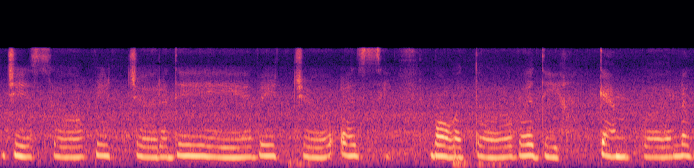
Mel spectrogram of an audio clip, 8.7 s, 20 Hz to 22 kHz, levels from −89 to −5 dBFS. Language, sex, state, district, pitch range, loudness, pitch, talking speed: Punjabi, female, Punjab, Kapurthala, 205-230 Hz, -18 LUFS, 215 Hz, 70 wpm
